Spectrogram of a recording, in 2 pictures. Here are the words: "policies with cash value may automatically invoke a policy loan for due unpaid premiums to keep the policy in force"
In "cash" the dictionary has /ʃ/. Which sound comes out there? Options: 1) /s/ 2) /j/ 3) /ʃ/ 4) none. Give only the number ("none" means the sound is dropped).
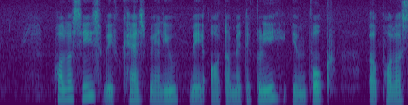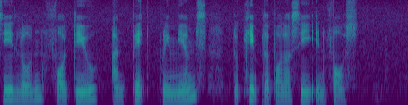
1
